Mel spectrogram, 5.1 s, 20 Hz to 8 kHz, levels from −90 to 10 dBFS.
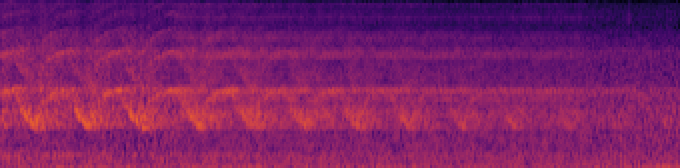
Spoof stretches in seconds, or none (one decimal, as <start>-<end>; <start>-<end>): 1.3-4.4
